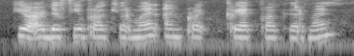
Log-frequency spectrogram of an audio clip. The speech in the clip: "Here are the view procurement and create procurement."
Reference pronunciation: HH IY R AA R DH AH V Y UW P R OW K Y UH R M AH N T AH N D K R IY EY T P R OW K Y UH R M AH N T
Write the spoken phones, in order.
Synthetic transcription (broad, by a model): HH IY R AA R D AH F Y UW P R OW K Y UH R M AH N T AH N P K R IY EY T P R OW K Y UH R M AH N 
